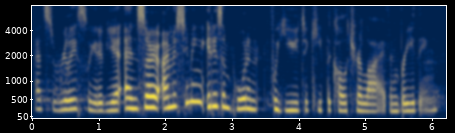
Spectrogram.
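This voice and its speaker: A woman interviewing guests, asking gentle, encouraging questions. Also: on the high side, expressive, moderate pace.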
